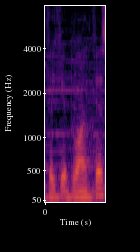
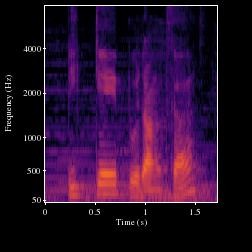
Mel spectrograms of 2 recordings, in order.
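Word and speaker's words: Vickeblanka: And by the way, for our listeners, just on the pronunciation of Vicky Blanca, so in Japanese, the katakana is Bike Blanca. And so, just, I guess, when we say in English, we'll just say Vicky Blanca.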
